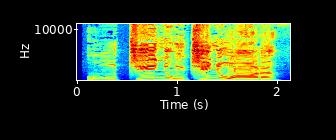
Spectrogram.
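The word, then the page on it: Unchinho Unchinho Ora: Macanese Patuá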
